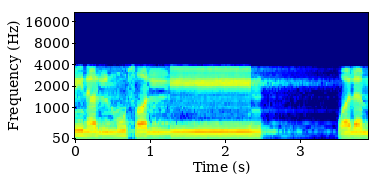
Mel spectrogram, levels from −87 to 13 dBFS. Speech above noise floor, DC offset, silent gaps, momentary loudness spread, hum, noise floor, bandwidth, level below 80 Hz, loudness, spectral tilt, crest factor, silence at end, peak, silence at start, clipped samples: 37 dB; under 0.1%; none; 7 LU; none; -56 dBFS; 4 kHz; -64 dBFS; -19 LUFS; -9.5 dB/octave; 16 dB; 0 s; -4 dBFS; 0 s; under 0.1%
